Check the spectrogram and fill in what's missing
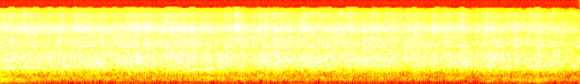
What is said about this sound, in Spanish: Si te vas a dar un aplauso, dáselo fuerte.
